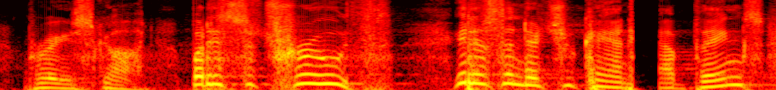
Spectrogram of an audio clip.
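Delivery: usual speaking voice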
